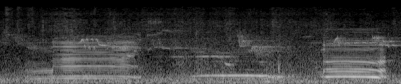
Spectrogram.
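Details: Tame cattle in a peaceful farm barn: three separate moos, the first and last loud and rich in overtones, the middle one a softer, thinner drawn-out call, over low steady background noise.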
